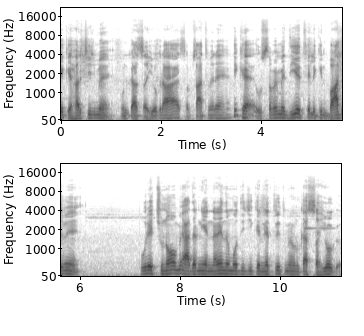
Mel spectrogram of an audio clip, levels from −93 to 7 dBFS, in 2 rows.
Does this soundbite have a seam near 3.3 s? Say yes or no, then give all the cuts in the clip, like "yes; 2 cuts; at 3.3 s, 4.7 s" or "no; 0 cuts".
yes; 1 cut; at 3.3 s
